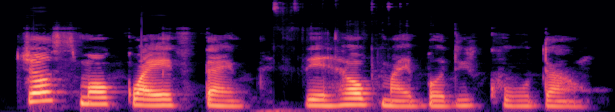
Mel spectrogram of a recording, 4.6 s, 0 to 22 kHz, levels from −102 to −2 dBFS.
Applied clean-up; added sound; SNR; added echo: neural mask model Resemble Enhance denoiser.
